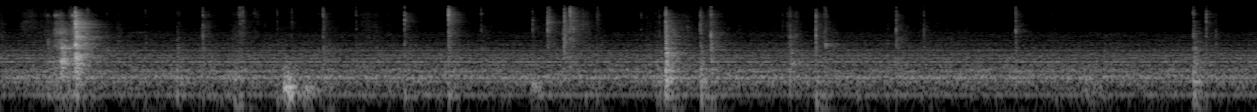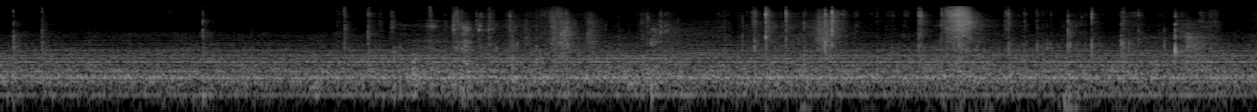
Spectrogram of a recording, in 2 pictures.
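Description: Sporadic short rustles and taps of die-cut cardstock being handled, pressed and folded on a craft mat, the loudest about a second in, near seven seconds and near the end, over a steady faint hum.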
